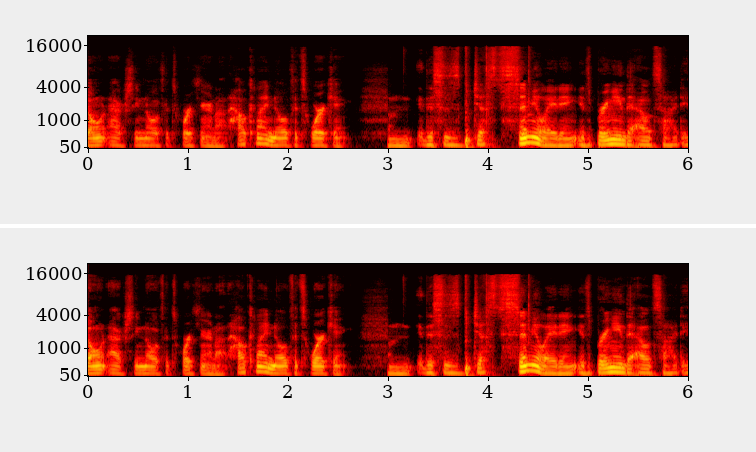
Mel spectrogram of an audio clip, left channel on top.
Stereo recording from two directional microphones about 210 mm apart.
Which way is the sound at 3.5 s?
40° right (ahead or behind).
